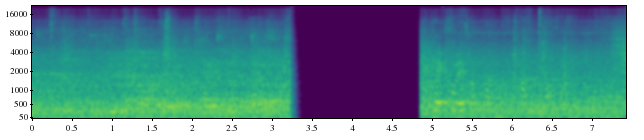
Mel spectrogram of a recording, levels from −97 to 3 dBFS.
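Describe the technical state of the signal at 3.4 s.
At 3.4 s the audio sits inside a long network dropout, lasting from 3.23 to 4.87 s. The last sound trails off into near silence. The lost audio is likely never delivered and not recovered.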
